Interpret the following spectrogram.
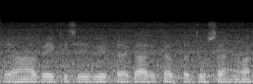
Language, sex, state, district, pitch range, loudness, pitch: Hindi, male, Chhattisgarh, Raipur, 115-120 Hz, -16 LUFS, 115 Hz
